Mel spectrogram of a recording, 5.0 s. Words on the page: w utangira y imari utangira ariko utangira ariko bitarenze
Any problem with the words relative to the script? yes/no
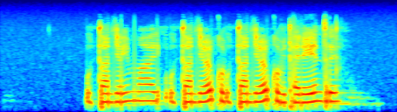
no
